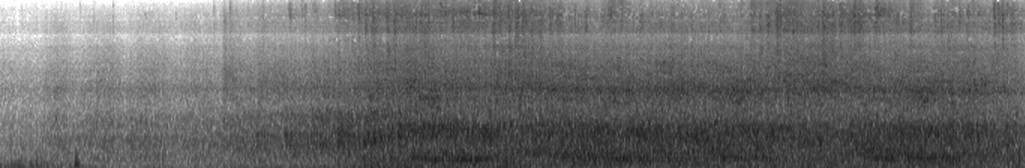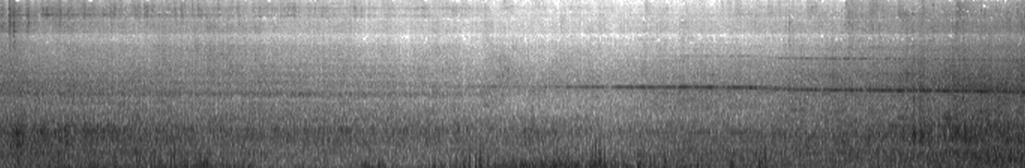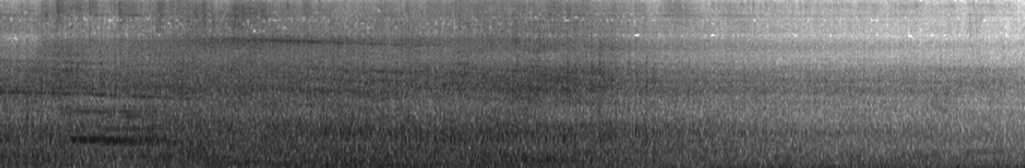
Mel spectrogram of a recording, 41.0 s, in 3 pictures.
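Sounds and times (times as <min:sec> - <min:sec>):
trains running past: 0:00.0 - 0:41.0
thin high whine: 0:20.0 - 0:32.5.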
